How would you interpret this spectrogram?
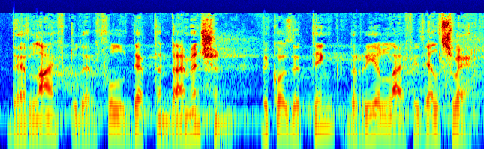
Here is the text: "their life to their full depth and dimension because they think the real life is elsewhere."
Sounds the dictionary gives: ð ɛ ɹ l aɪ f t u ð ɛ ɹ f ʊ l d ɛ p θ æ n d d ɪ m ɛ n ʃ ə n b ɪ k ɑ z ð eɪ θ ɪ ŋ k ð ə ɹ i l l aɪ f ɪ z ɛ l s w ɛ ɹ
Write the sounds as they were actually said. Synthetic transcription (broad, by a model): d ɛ ɹ l aɪ f t u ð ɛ ɹ f ʊ l d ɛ p t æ n d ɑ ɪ m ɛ n ʃ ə n b ɪ k ɑ z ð eɪ t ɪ ŋ k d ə ɹ i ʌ l aɪ f ɪ z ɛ l s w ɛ ɹ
